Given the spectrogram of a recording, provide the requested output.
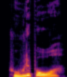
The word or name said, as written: huleboer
